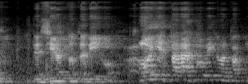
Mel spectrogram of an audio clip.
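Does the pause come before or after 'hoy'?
before. The pause comes right before 'hoy'.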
